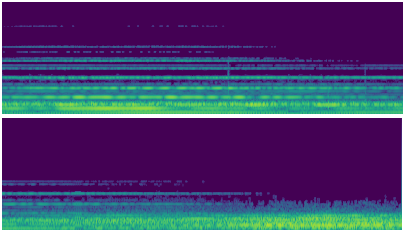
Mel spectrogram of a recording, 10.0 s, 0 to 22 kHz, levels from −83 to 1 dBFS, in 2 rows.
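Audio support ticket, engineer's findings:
Repeated frames, stutter at 4.08 s (46 ms block replayed once) and 5.93 s (23 ms block played three extra times). Duplicated compressed frames in the writer or transport. Unlike a dropout, nothing is missing: identical audio replays and lengthens playback.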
